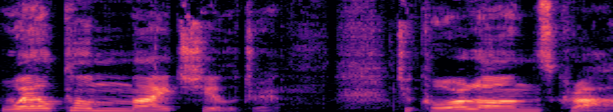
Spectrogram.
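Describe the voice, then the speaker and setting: A booming, put-on character voice delivers its lines at a very slow pace over a very clean recording with a silent background. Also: man, fairly high pitch for a man. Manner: grand, welcoming.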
